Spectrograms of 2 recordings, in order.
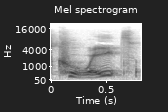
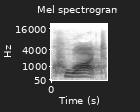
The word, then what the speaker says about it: Kuat: that in the past I'd pronounced Kuat as Kuwait, like the country, and I had to Google it. That's not correct, so Kuat of Kuat.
